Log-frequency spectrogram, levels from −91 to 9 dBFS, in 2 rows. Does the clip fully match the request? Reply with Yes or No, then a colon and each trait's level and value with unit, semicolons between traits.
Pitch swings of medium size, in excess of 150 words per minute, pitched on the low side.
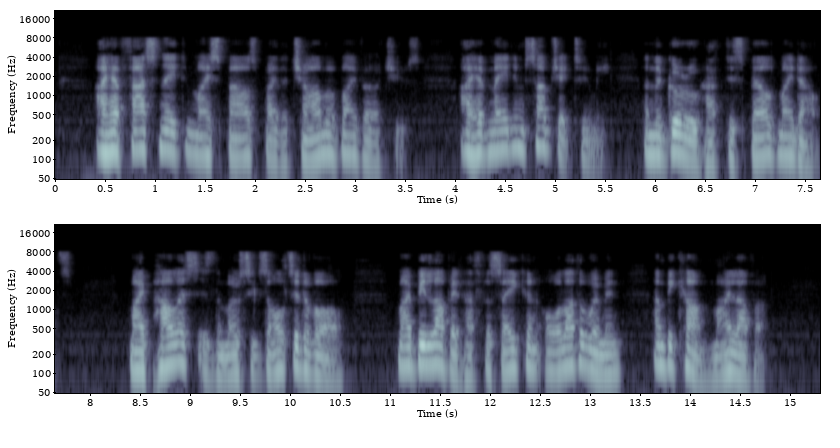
Yes: average, 4.9 semitones; average, 175 wpm; low, 110 Hz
